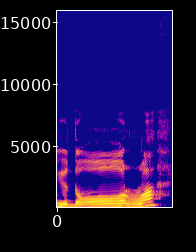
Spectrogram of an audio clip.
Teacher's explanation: युदौर यहाँ पे 4 हरकत लंबा करते हुए इसको रॉ के साथ मिलाएंगे और रॉ को पुर पढ़ेंगे, ठीक है।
